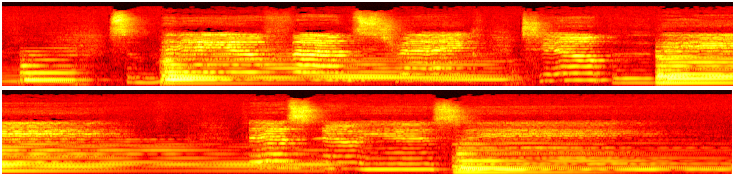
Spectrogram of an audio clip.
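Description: A girl singing while accompanying herself on a grand piano. Held piano chords change every few seconds under a slow, sustained vocal line with a slight waver.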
